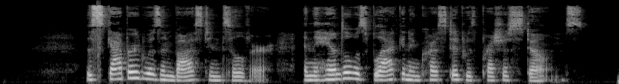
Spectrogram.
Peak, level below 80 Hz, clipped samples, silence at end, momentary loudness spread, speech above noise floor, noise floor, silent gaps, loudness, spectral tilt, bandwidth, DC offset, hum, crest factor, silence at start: 0 dBFS; -60 dBFS; under 0.1%; 0.4 s; 12 LU; 40 dB; -59 dBFS; none; -18 LUFS; -4 dB/octave; 17 kHz; under 0.1%; none; 20 dB; 0.85 s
